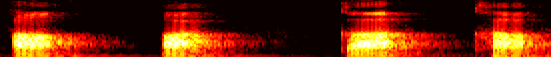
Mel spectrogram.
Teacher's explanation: क ख तो कंठ से आ रहा है तो मतलब उच्चारण स्थान क्या हो गया कंठ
